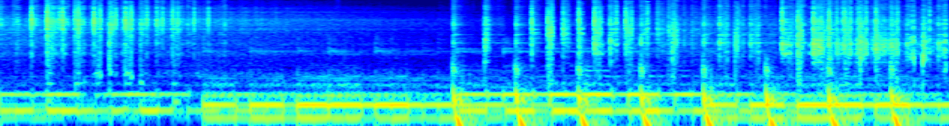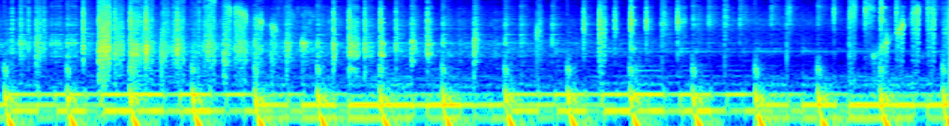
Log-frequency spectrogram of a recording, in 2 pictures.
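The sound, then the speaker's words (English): A dub techno loop with a deep, droning synth chord and a steady four-on-the-floor kick entering after a few seconds, while reverb-soaked hi-hats shimmer on top; the kick is the only part not sent through the reverb. No one speaks. “adding that reverb to the hats is kind of the biggest change, and I think I really like how it sounds.”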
